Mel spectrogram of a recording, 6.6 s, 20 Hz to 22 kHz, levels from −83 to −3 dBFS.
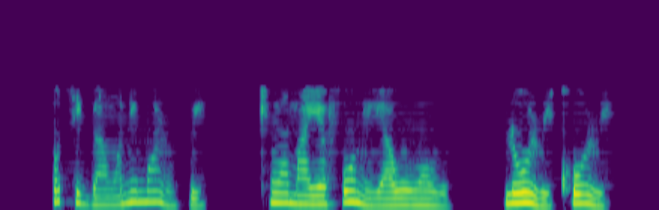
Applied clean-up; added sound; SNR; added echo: neural mask model DeepFilterNet 3.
